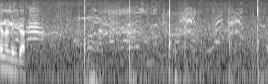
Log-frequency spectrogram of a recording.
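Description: A man's loud, drawn-out shouted call, ending just after the start, then faint distant voices and a few sharp clicks; another loud shout begins right at the end.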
